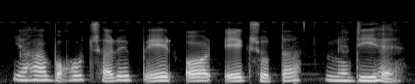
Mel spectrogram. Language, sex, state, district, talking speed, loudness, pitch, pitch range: Hindi, male, Assam, Kamrup Metropolitan, 130 wpm, -15 LUFS, 175 Hz, 170-200 Hz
